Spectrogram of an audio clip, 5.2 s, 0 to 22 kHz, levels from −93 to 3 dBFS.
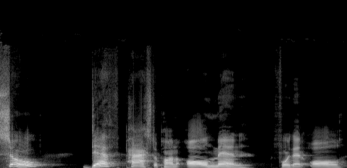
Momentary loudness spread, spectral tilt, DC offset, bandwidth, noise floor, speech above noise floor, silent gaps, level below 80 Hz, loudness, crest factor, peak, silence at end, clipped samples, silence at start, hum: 11 LU; -4.5 dB/octave; under 0.1%; 13 kHz; -65 dBFS; 46 dB; none; -58 dBFS; -20 LUFS; 18 dB; -2 dBFS; 0.1 s; under 0.1%; 0 s; none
